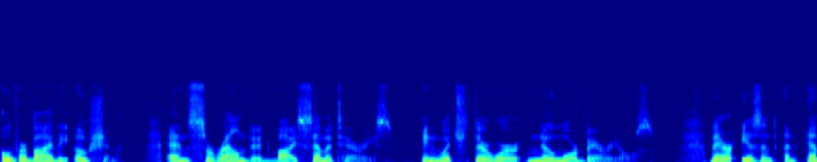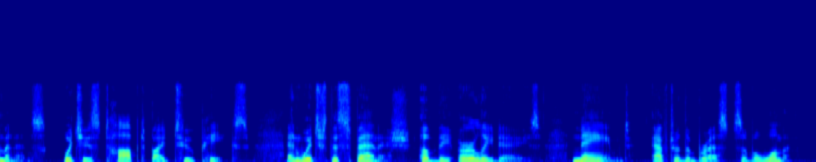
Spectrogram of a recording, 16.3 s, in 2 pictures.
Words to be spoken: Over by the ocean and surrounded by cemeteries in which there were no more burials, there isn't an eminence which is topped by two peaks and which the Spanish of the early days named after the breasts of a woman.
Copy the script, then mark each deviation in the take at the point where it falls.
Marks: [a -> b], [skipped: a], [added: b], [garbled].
Over by the ocean and surrounded by cemeteries in which there were no more burials, there isn't an eminence which is topped by two peaks and which the Spanish of the early days named after the breasts of a woman.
